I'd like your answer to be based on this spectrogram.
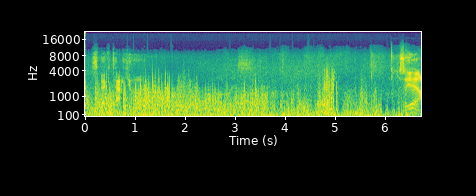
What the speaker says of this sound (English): It's a nice windy day today.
